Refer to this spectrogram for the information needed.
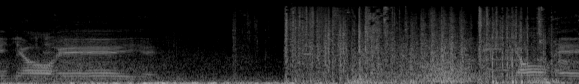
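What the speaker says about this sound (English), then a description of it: "I'm being sniped at from other side of hospital" Rapid sniper and automatic gunfire in the video game Valorant during a pro match watch party, bursts of shots packed across the clip, some near and sharp, with a brief quieter gap before dense firing resumes.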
